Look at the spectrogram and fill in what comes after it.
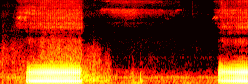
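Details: Female French Bulldog snoring: two long, droning, buzzy rasps about a second each, rich in low tones, separated by a quiet pause of nearly three seconds with soft breathing.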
